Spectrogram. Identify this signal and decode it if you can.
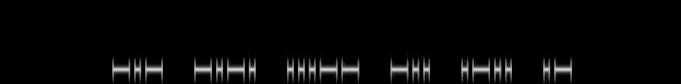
Morse code, heard as a keyed tone, about 22 wpm, spaced as for 16 wpm, 700 Hz. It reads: KC3DLA
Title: USA Call Signs - 6 Characters - 2x Character Spacing - 22wpm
